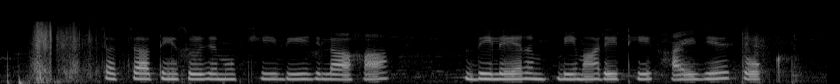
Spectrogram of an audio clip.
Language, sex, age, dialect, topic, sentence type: Magahi, female, 56-60, Northeastern/Surjapuri, agriculture, statement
